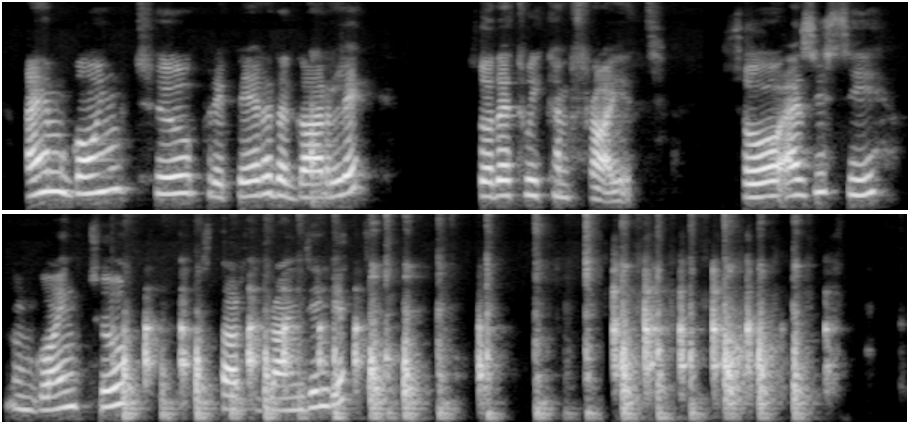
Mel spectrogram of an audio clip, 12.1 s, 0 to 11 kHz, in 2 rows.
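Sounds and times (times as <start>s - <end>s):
wooden pestle pounding in mortar: 6.8s - 11.6s.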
